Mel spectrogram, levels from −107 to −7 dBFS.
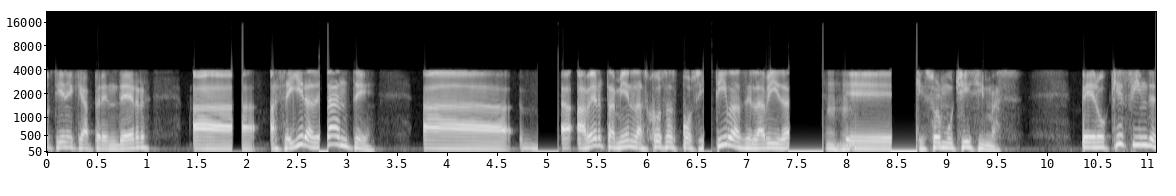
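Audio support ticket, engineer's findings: Automatic gain rising, 0.09 to 1.13 s: voice and background swell together by about 4 dB as AGC raises gain on a quiet input. The waveform envelope ramps upward over that second, and the spectrogram brightens uniformly across all bands.

Underrun with held sample at 1.85 s (about 110 ms), 2.73 s (85 ms), 4.91 s (210 ms, just before "también las cosas"), 6.57 s (85 ms), 7.42 s (340 ms, right after "de la"), and 8.45 s (260 ms, just before "son muchísimas"). The output buffer runs dry and the DAC holds its last value. On the waveform this is a flat line; on the spectrogram, a blank vertical band. Live audio is lost each time, roughly 0.1 to 0.3 s. The 85 ms gaps fit a 4096-sample buffer at 48 kHz. The call path caps everything at 4 kHz, which fits G.711 mu-law.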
